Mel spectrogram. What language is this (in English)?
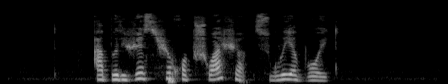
Abkhazian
